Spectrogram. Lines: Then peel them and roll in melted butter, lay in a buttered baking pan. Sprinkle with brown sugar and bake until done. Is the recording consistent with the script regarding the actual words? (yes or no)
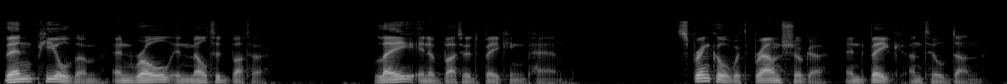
yes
